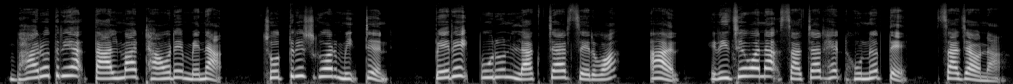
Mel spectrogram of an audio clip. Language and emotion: Santali, neutral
